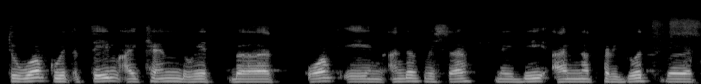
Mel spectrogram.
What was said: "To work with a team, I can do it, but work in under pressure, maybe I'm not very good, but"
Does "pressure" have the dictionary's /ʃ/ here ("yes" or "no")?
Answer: no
